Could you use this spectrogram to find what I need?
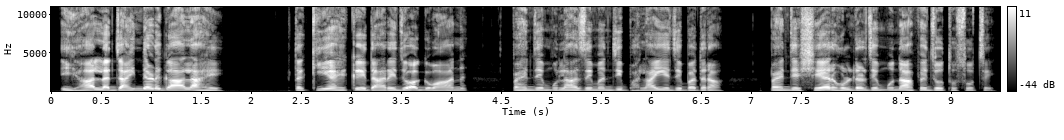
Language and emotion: Sindhi, disgusted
